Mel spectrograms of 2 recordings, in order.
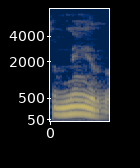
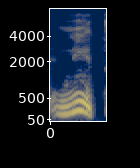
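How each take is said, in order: First: The word ends with a D sound. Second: The word ends with a T sound. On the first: The speaker calls it right. "it's need" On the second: The speaker calls it wrong. "with the T sound, he used in the verb need ... he say need"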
